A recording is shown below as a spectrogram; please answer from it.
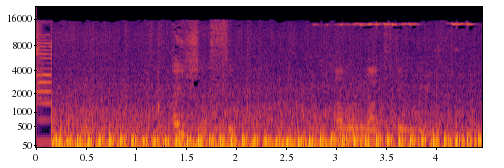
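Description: Motorcycle engine running steadily while riding, heard as a fast, even low pulsing.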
